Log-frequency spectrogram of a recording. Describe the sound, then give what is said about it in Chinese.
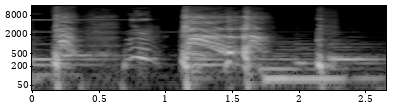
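A man coughs and clears his throat after choking on a mouthful of tea, giving several harsh, strained, spluttering bursts with voiced gasps between them, apparently performed by a voice. “赵普被一口茶水呛住直咳嗽”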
